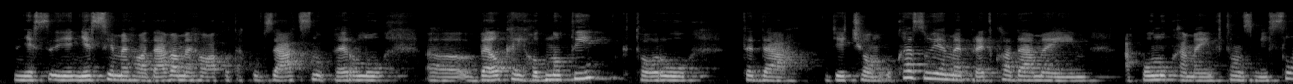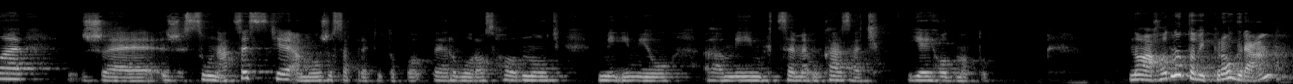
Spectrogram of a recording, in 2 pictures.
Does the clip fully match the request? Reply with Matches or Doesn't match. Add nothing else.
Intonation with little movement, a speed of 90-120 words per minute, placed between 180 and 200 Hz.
Matches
